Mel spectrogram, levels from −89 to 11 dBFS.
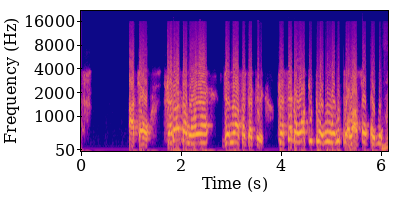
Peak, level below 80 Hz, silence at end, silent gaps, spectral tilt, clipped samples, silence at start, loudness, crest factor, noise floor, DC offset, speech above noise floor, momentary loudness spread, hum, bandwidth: -6 dBFS; -38 dBFS; 0 s; none; -5 dB/octave; under 0.1%; 0 s; -11 LUFS; 6 dB; -63 dBFS; under 0.1%; 52 dB; 7 LU; none; 15.5 kHz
